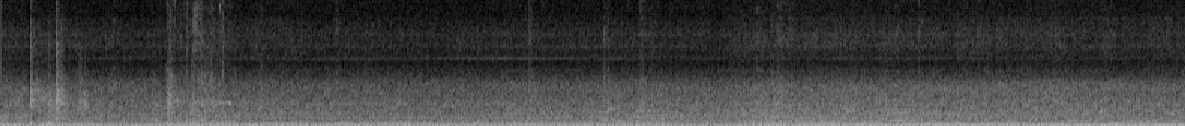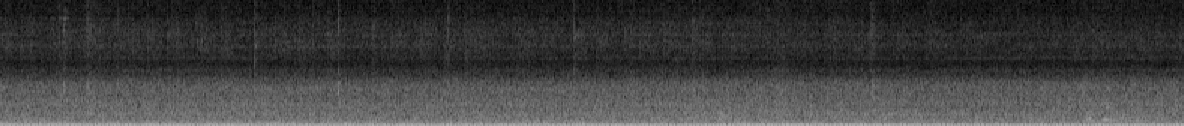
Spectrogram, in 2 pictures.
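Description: Factory machinery hums loudly and steadily.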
